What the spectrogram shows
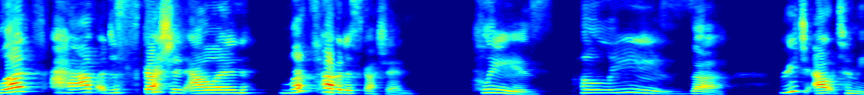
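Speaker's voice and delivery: high, agitated, insistent, worked-up delivery. Speaker daring an accuser to share their data and reach out, worked up. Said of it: "I'm really worked up today".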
